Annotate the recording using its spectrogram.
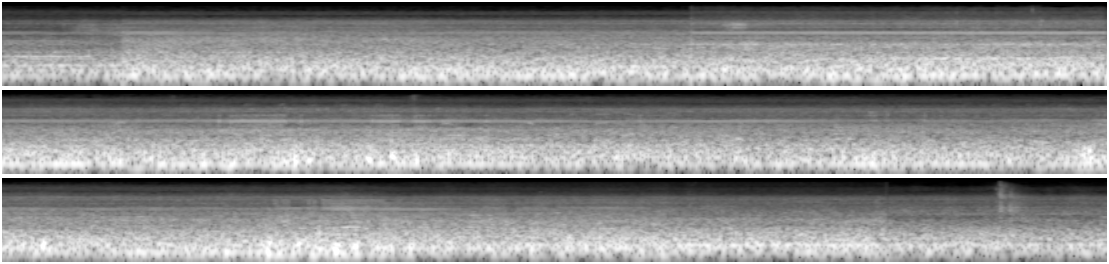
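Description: Steady droning hum of an electric multiple-unit train standing at the platform, with a faint steady high whine over it.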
